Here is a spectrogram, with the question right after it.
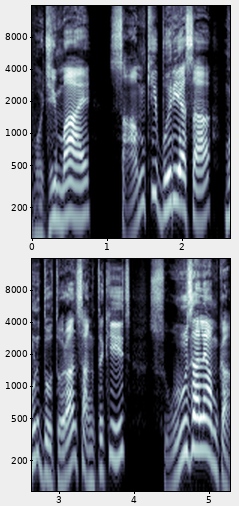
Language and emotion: Goan Konkani, happy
